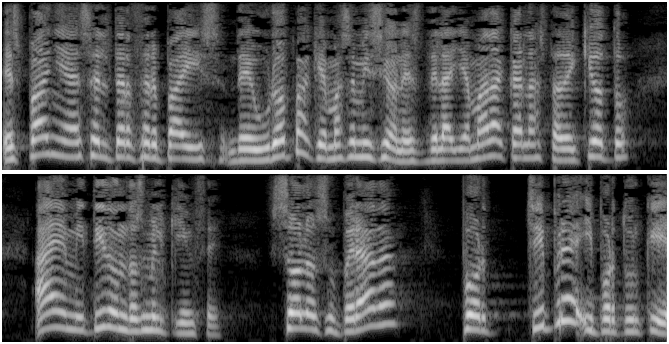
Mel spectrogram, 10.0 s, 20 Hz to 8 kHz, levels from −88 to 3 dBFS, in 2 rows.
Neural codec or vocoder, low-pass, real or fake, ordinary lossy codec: none; none; real; none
